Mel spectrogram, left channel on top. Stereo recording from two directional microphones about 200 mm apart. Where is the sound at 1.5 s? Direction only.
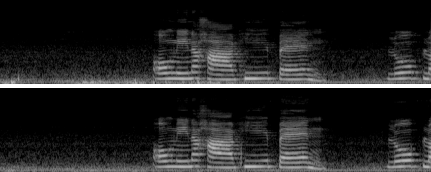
5° right (ahead or behind).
